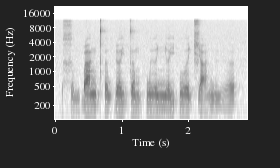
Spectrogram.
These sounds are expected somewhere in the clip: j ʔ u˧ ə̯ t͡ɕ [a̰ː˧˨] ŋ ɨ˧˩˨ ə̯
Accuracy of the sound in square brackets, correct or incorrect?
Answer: correct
